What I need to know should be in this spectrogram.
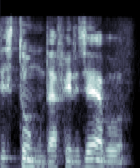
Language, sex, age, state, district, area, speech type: Nepali, male, 18-30, West Bengal, Kalimpong, rural, spontaneous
